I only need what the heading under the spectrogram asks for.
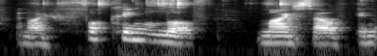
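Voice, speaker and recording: With an English accent, a woman talks at a fairly slow pace in a very deep, low voice with ordinary pitch variation. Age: 50s. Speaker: yoga teacher. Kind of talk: casual vlog talk. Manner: low energy.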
